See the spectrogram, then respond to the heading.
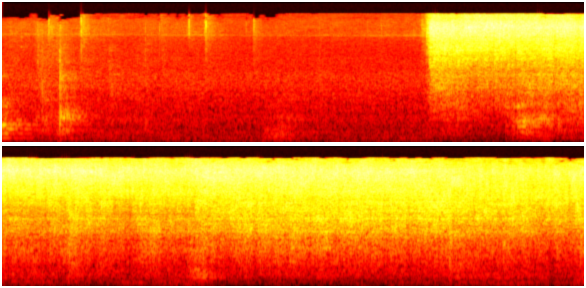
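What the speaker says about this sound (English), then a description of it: "I can hear that oil starting to get real hot" Cooking oil heating in a surplus-store mess kit pan in a smoky garage: a quiet start with faint knocks, then a loud, steady sizzling hiss switches on abruptly and continues to the end.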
